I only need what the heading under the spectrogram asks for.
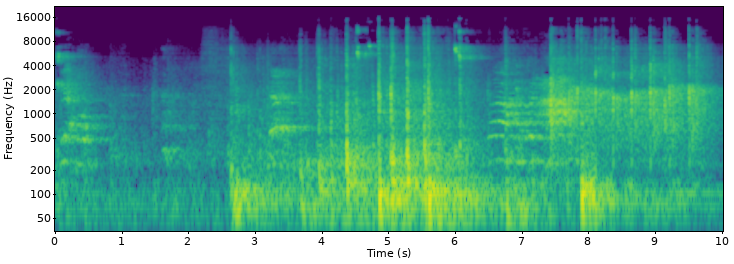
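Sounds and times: basketball bouncing on wooden floor: 3.7 - 7.0.

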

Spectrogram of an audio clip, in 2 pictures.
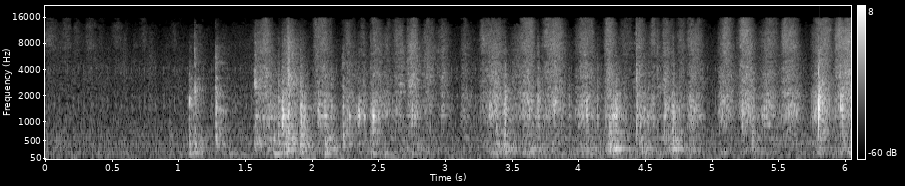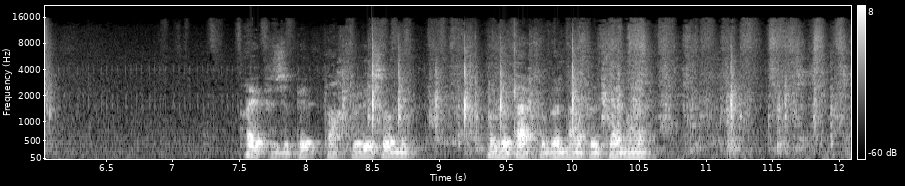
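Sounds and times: paintbrush scrubbing paper: 0.0 - 1.0, 1.6 - 6.2, 6.9 - 12.0.

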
